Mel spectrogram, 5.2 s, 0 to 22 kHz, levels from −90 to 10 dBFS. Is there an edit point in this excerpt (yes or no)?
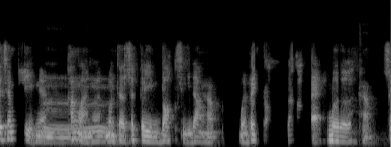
yes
